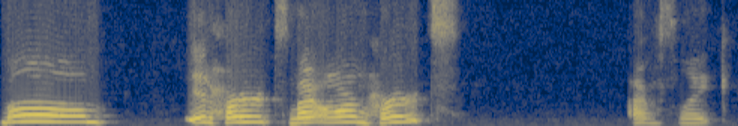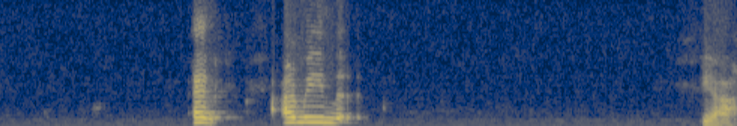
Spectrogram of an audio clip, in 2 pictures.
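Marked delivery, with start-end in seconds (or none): 0.0-3.0 high-pitched, mild mock yell. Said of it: "And he's yelling".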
